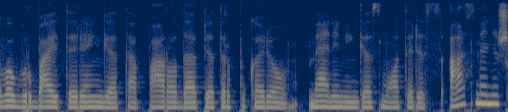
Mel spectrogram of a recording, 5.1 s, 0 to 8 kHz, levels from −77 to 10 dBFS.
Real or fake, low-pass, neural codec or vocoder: real; 7.2 kHz; none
